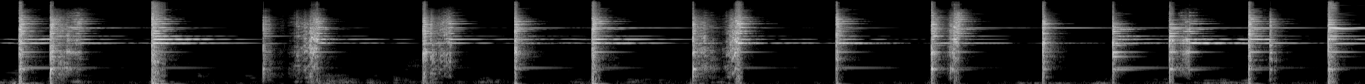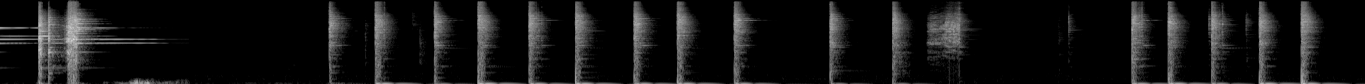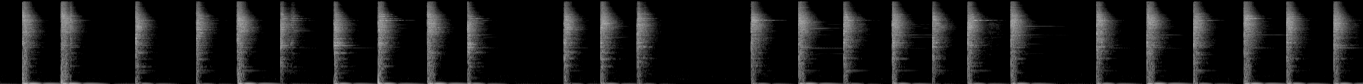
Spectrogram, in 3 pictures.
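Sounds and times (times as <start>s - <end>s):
ringing sword blade strikes: 0.0s - 15.3s.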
